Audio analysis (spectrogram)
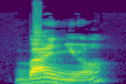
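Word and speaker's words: banho: se escucha igual que la ñ, pero se escribe NH. Por ejemplo, baño se escucha exactamente igual, pero se escribe con NH.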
